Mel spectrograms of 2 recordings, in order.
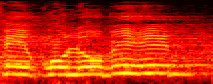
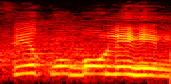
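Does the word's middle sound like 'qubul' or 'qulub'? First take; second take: qulub; qubul. First: The l comes before the b in the word. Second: The b comes before the l in the word. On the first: The speaker calls it right. "padahal fi qulubihim" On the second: The speaker calls it wrong. "fi qubulihim dibacanya"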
